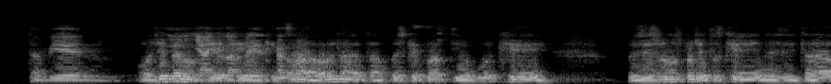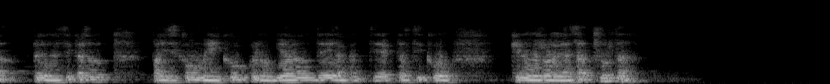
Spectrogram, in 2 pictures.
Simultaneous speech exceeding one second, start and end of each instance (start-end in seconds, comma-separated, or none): 1.6-3.1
